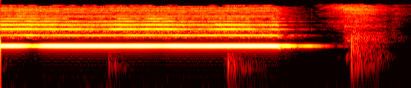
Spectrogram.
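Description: A small whistle-type flute played at the lips, holding one long steady note that is lightly re-tongued a few times and dies away near the end.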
